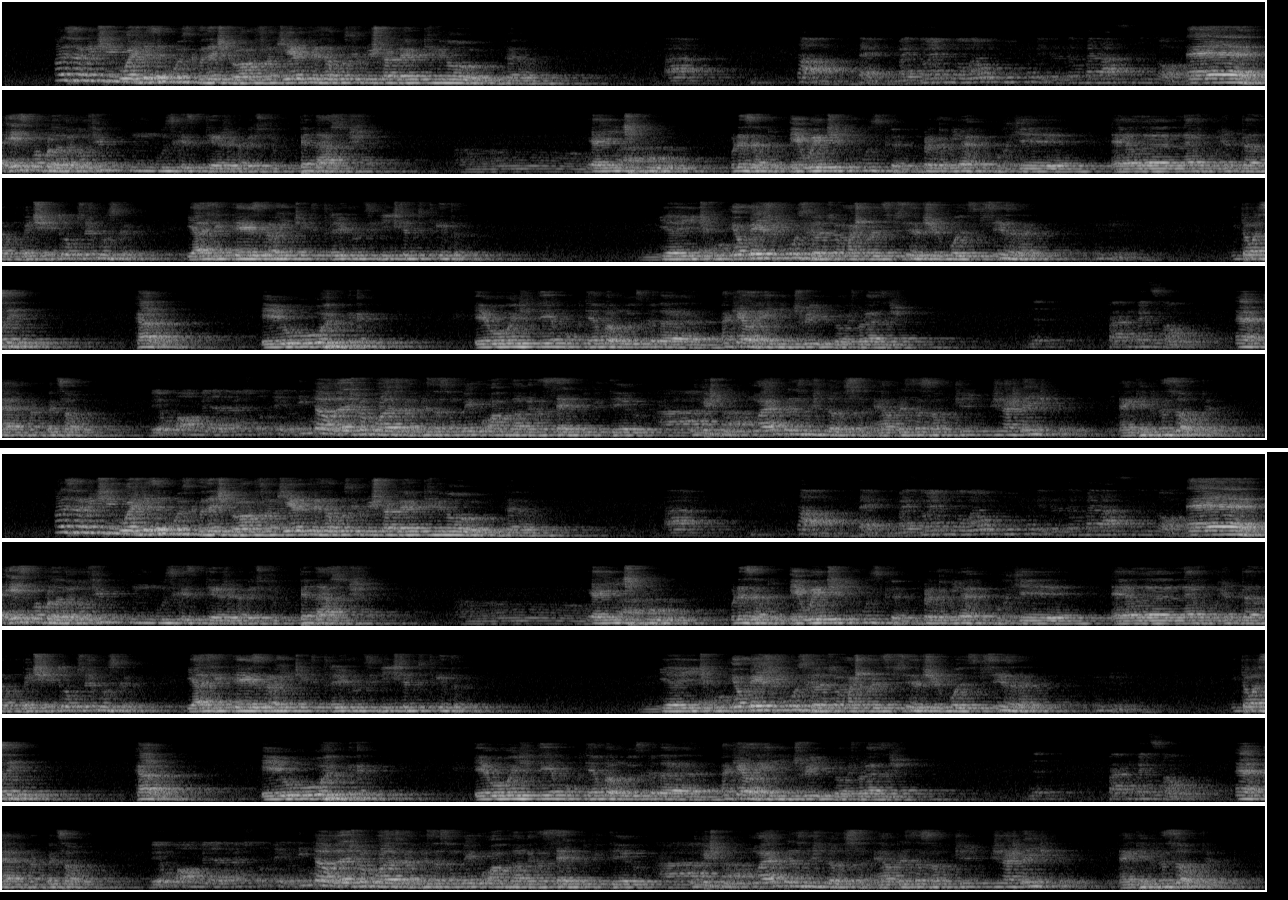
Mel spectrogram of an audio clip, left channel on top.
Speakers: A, on the right (about 70°); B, on the left (about 75°).
A: Não necessariamente jingle, às vezes é música, mas é tipo, é uma funkeira que fez uma música no Instagram e não terminou, entendeu?
B: Ah, tipo, tá, certo. Mas não é, não é uma música mesmo, às vezes é um pedacinho só.
A: É, esse é o meu problema. Eu não fico com músicas inteiras na cabeça, eu fico com pedaços.
B: Ah,
A: E aí,
B: tá.
A: tipo, Por exemplo, eu edito música pra minha mulher, porque ela leva um monte de talento pra competir e todo mundo precisa de música.
B: Uhum.
A: E elas têm que ter exatamente entre 3 minutos e 20 e 3 minutos e trinta
B: Hum,
A: E aí,
B: certo.
A: tipo, eu mexo as músicas, eu adiciono mais coisas se precisa, eu tiro coisas se precisa, né?
B: Uhum.
A: Então, assim, cara, eu <laughs> eu editei há pouco tempo a música da... Aquela, Hanging Tree, Jogos Vorazes.
B: N- Pra competição?
A: É, é, pra competição.
B: Meio mórbida, né? Mas tudo bem, eu não
A: Então,
B: vou.
A: mas é de propósito, tá?
B: Hum.
A: É uma apresentação bem mórbida, ela vai estar séria o tempo inteiro.
B: Ah,
A: Porque, tipo,
B: tá.
A: não é apresentação de dança, é uma apresentação de ginástica rítmica.
B: Uhum.
A: É a interpretação, entendeu?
